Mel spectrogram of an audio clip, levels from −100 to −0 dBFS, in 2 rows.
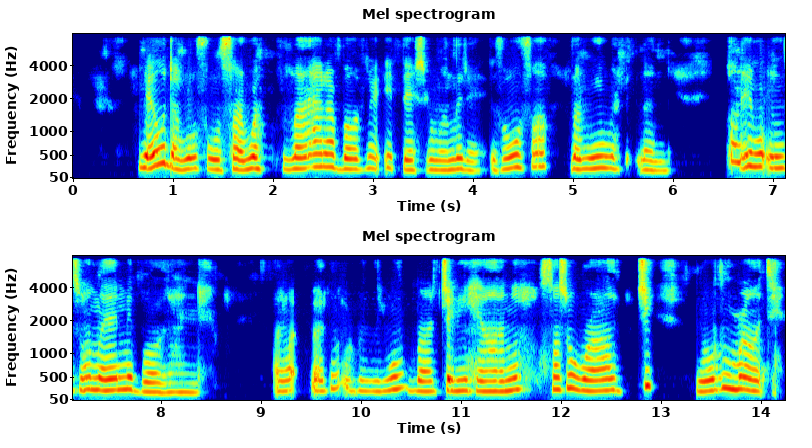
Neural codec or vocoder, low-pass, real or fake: codec, 24 kHz, 0.9 kbps, WavTokenizer, small release; 7.2 kHz; fake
